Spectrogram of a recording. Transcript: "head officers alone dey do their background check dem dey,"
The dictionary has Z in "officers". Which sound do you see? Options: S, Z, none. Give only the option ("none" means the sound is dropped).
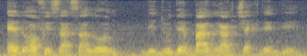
S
